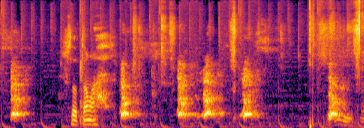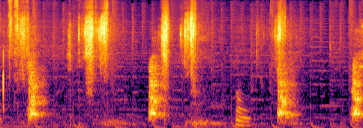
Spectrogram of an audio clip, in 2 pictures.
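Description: A dog barks repeatedly in loud, short bursts spread through the scene, with people talking over and between the barks.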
